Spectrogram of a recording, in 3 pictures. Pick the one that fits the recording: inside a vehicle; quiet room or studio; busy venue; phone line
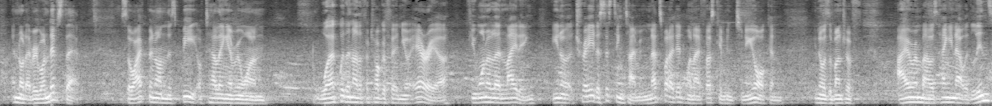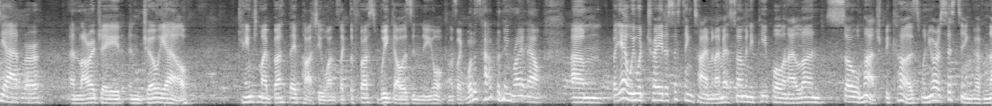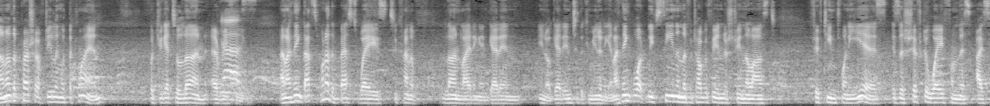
busy venue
